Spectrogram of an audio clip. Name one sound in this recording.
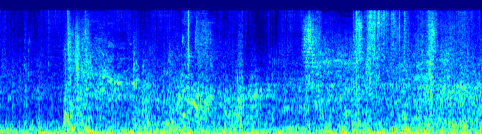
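Metal weapons clash and strike a mechanical creature in quick bursts.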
